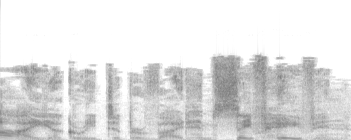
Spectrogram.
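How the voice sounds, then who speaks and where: Putting on a character voice, a man speaks at a fairly slow pace over loud background noise. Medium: video game. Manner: hard, determined.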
